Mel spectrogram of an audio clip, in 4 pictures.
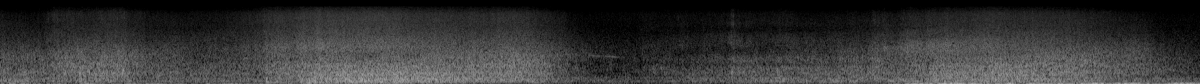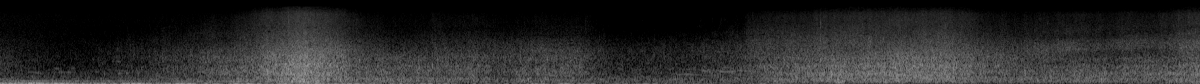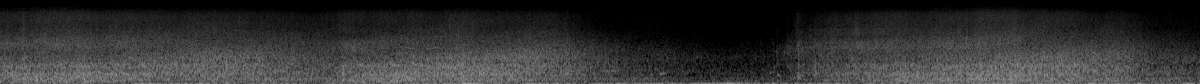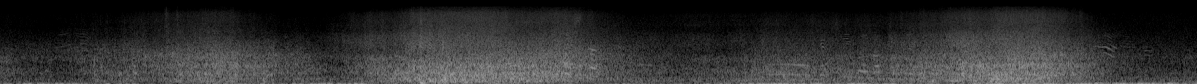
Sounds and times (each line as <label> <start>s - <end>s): waves 0.0s - 47.9s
